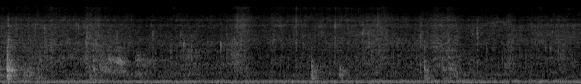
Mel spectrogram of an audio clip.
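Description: Okra in a mustard and poppy seed sauce bubbles in a pan with a little added water, making a continuous soft sizzle with faint stirring underneath.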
